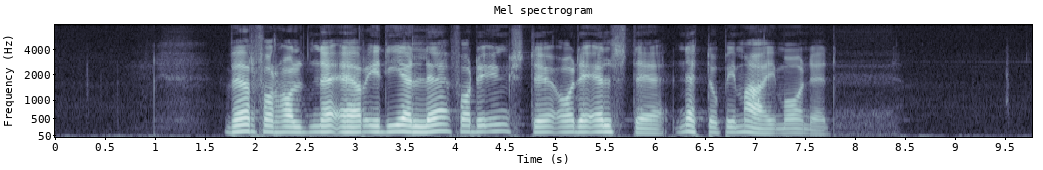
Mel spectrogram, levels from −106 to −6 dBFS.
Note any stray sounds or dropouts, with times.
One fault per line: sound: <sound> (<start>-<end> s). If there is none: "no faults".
no faults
